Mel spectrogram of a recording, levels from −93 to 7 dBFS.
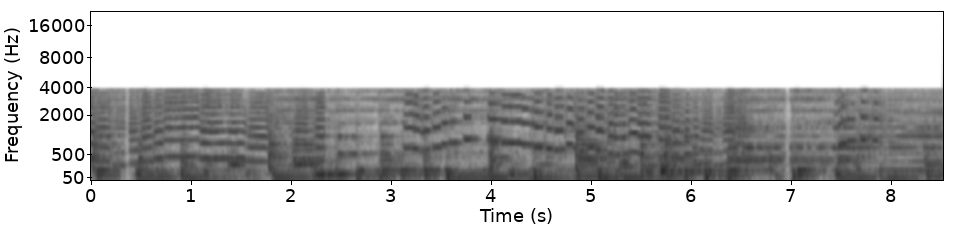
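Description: This is a music clip that's come through a call link, and everything above 4 kHz is gone, which points to a narrowband codec like G.711. There are two short concealed packet losses, at 0.34–0.40 s and 2.34–2.38 s, where the receiver papered over roughly 40 ms and then 20 ms by extending whatever was playing, so you hear a quick smear or wobble rather than a dropout. Later come two bursts of packet loss, at 6.94–7.01 s and 7.91–8.00 s. Here the fill stretches and fades into a held buzz or hiss, and when the music picks up again about 40 ms and then 60 ms of it have simply been skipped.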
